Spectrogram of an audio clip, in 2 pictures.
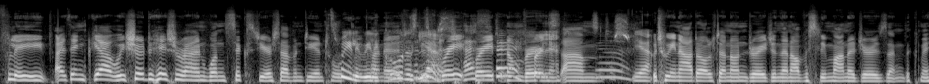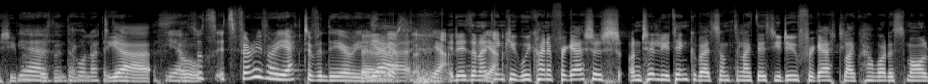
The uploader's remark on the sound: This Interview was originally broadcast as part of Saturday Chronicle, live from Whitegate GAA.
